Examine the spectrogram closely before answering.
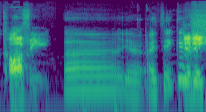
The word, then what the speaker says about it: Ko-fi: I think it's supposed to be pronounced coffee.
